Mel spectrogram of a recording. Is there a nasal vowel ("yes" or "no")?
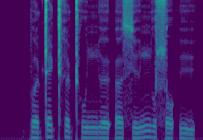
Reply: no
